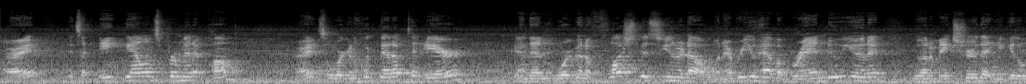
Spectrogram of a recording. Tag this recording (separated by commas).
Speech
